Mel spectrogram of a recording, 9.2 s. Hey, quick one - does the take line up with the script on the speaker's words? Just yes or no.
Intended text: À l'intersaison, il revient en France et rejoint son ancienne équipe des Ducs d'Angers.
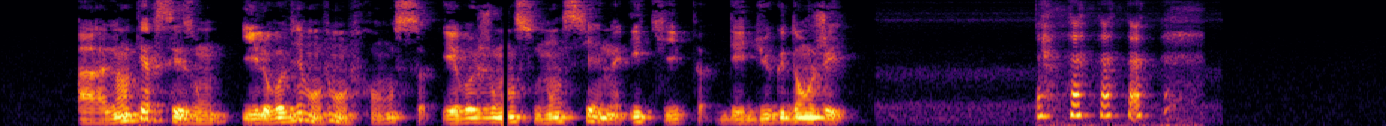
no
